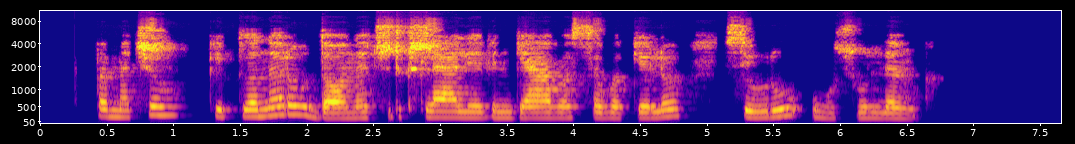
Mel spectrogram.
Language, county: Lithuanian, Alytus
